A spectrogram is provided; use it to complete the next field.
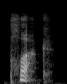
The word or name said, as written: pluck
